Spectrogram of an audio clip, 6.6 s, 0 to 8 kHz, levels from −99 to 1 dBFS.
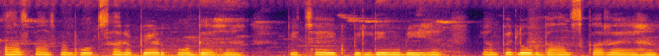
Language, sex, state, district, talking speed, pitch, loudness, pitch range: Hindi, female, Rajasthan, Bikaner, 180 wpm, 230 Hz, -16 LUFS, 225-240 Hz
